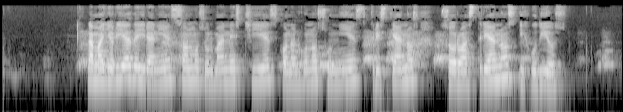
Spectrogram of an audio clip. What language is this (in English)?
Spanish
